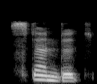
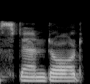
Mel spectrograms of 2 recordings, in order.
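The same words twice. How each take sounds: First: The second syllable has a weak schwa. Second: The second syllable has a full vowel. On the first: The speaker calls it right. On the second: The speaker calls it wrong.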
